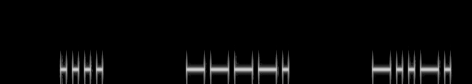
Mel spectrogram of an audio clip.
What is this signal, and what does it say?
Morse code, heard as a keyed tone, about 20 wpm, spaced as for 8 wpm, 700 Hz. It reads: H9/
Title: 184 Lesson 30e - Letter b - Three Characters 20wpm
